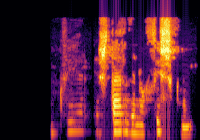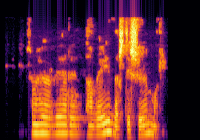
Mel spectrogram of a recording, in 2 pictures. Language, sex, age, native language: Icelandic, female, 60-69, Icelandic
